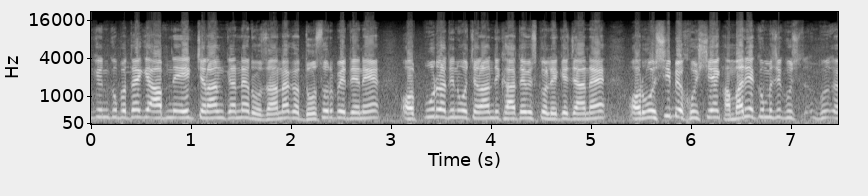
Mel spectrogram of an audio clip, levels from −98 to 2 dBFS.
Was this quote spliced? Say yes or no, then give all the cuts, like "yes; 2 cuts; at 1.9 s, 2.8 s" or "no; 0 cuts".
yes; 1 cut; at 6.3 s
